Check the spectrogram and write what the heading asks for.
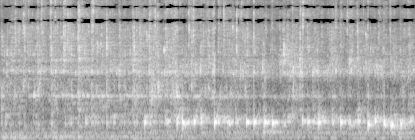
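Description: Milk poured in a steady stream into an unglazed clay pot, splashing as the pot fills; a bubbling splash grows louder about a second and a half in.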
